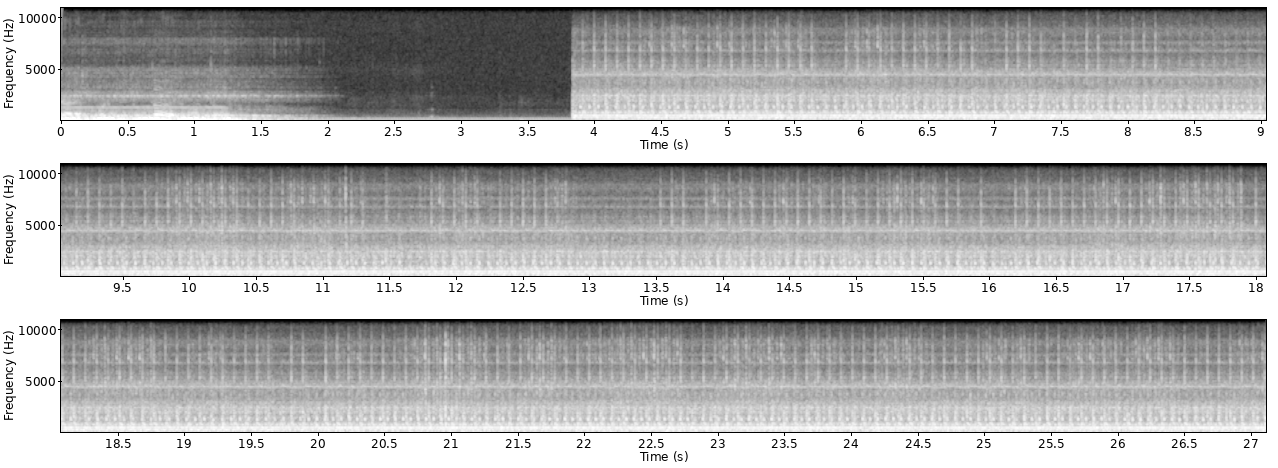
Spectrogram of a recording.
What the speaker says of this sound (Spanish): Programación de Arduino para el avance progresivo de las revoluciones por minuto del motor.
